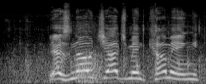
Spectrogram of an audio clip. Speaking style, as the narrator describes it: he called out the window as the coach pulled away

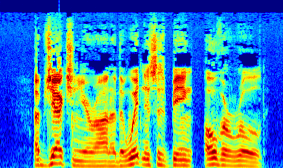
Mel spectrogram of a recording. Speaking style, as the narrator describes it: said Judge Kravitz firmly

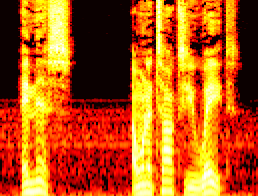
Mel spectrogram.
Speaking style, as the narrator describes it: I hear him shouting at me

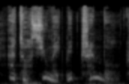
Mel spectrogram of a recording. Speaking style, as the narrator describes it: cried D'Artagnan

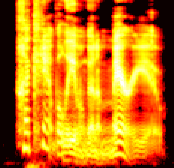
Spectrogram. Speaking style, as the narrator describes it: Biddy whines from the floor

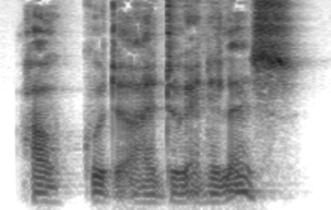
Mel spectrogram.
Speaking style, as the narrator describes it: Luke said quietly

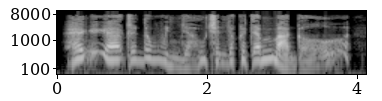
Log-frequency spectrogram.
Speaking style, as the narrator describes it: said Gaunt quietly

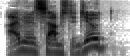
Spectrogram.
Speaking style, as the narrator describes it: he said

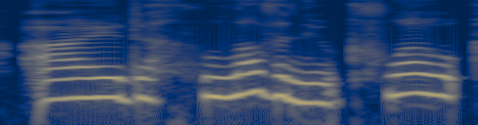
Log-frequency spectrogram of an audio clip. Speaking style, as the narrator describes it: Elaine said, at last with a sigh

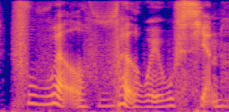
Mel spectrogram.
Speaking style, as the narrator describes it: said the man in blue, sneering

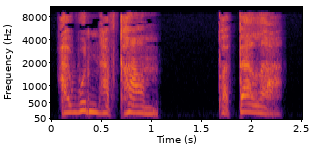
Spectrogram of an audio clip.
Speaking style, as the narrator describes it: he whispered

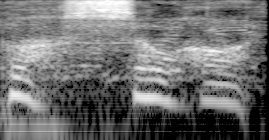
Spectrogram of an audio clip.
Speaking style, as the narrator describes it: Hua Cheng mutters

